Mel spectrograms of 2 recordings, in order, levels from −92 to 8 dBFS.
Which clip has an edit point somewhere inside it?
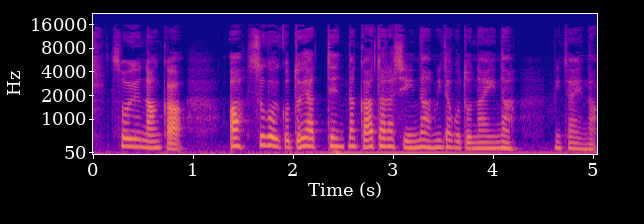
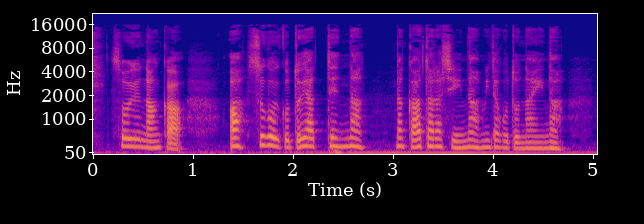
first; 1 cut; at 2.5 s

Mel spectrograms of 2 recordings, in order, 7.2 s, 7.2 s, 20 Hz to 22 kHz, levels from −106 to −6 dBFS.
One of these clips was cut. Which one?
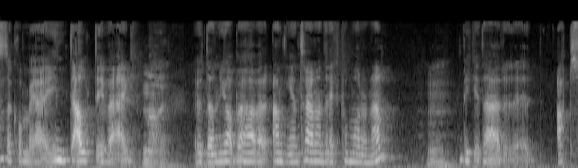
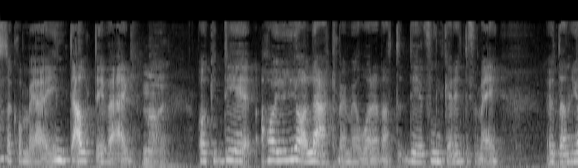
first; 1 cut; at 2.3 s

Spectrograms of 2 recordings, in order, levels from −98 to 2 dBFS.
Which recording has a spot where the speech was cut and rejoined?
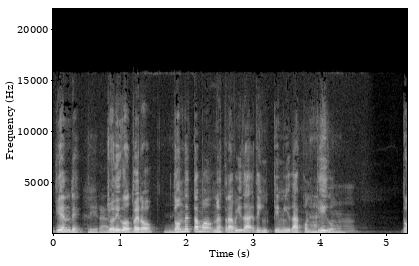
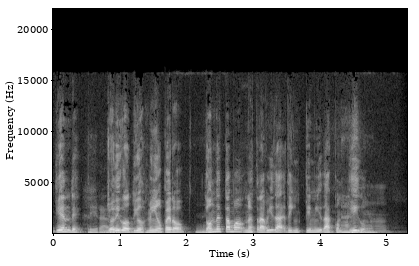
first; 1 cut; at 1.2 s

